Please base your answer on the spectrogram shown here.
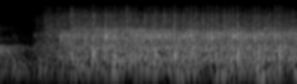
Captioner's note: audience applauding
